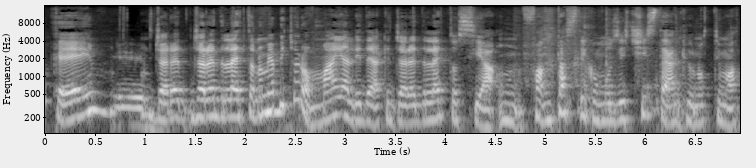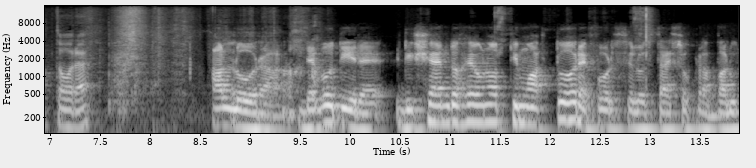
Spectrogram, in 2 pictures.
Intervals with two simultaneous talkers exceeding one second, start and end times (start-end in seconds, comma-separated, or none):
none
